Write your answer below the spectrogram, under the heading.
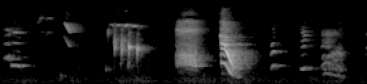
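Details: Tui singing at dawn, a varied phrase of pure whistled notes, a bright descending slur, harsh broadband rasps and short clicks, with brief pauses between elements over about four seconds.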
